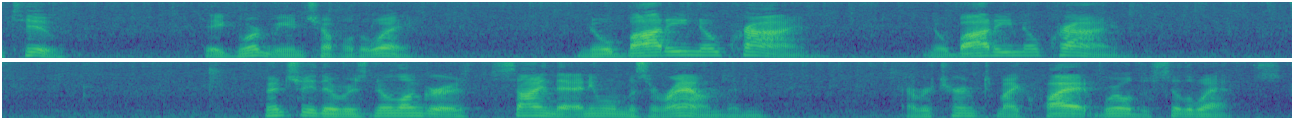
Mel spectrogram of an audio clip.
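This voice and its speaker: A man's voice: medium pitch, sharp tone, rough recording. A man narrating a visual novel as a distraught, obsessive young killer who doubts his sanity, brooding and repeating himself insistently. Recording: game noise behind the voice.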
